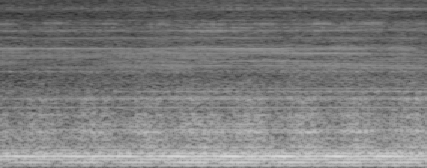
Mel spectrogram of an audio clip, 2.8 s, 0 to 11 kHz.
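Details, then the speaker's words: Mini split that had only blown room-temperature fan air, after replacing the 35 µF 440 V capacitor: the compressor now runs with a steady, even hum and no clicks, and the lines turn cold and sweat. Normal operation. "Bueno, aquí ya reemplazamos. Más o menos ese es el sonido que debe de tener."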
